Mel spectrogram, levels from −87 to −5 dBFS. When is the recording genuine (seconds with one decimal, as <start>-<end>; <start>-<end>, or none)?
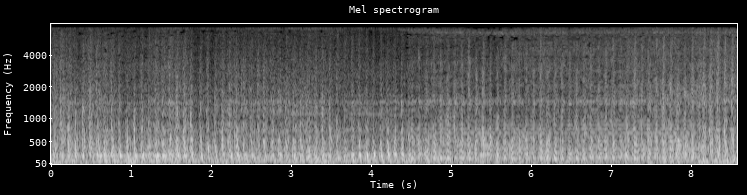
0.0-4.5; 8.1-8.6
